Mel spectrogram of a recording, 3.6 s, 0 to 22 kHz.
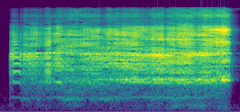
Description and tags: Fork scraping metal sound, like nails scraping sound, recorded with tascamDR07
